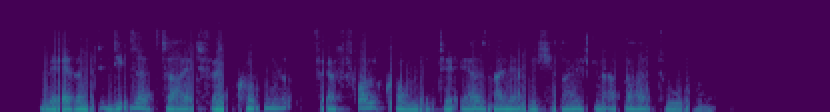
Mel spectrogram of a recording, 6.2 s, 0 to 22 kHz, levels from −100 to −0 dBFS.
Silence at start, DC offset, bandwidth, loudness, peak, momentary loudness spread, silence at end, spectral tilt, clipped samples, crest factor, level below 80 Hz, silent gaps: 0.3 s; under 0.1%; 7.4 kHz; -62 LUFS; -44 dBFS; 8 LU; 0.85 s; -7.5 dB/octave; under 0.1%; 18 dB; -82 dBFS; 2.29-2.33 s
